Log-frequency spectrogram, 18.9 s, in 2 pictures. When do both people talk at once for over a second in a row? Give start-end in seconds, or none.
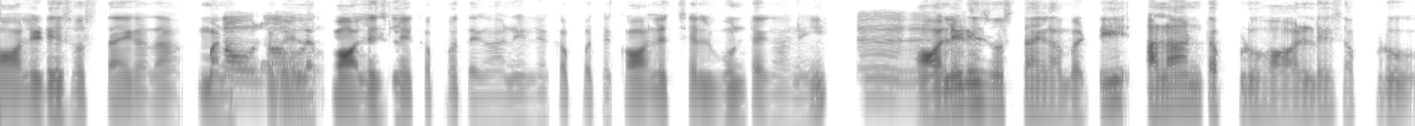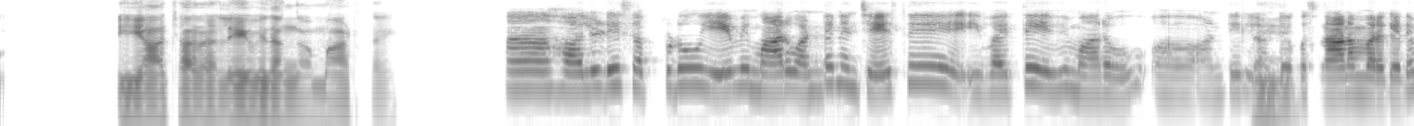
none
